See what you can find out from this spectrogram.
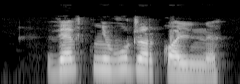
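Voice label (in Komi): вевт ни вуджӧр кольны, female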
